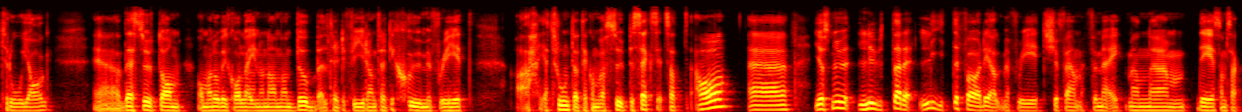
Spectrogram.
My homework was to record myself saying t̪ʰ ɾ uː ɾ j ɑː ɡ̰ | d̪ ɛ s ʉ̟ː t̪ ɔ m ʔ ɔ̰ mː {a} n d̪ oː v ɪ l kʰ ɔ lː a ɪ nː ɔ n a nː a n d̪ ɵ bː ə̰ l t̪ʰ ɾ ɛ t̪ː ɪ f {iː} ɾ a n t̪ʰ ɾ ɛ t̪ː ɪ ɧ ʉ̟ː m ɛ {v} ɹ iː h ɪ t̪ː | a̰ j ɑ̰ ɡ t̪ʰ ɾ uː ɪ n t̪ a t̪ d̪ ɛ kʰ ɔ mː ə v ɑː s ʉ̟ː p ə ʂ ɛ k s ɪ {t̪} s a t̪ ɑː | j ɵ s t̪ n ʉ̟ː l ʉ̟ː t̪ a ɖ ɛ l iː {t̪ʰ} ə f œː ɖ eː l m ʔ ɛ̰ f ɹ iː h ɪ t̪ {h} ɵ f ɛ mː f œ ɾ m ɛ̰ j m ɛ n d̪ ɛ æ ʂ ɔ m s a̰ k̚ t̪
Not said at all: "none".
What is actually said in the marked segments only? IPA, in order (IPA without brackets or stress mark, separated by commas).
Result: a, yː, f, t̪, t̪, ɕ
